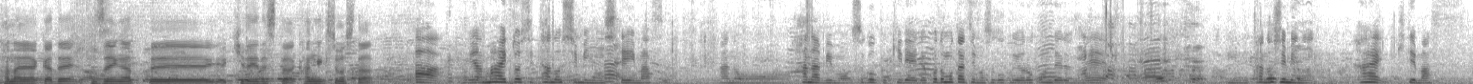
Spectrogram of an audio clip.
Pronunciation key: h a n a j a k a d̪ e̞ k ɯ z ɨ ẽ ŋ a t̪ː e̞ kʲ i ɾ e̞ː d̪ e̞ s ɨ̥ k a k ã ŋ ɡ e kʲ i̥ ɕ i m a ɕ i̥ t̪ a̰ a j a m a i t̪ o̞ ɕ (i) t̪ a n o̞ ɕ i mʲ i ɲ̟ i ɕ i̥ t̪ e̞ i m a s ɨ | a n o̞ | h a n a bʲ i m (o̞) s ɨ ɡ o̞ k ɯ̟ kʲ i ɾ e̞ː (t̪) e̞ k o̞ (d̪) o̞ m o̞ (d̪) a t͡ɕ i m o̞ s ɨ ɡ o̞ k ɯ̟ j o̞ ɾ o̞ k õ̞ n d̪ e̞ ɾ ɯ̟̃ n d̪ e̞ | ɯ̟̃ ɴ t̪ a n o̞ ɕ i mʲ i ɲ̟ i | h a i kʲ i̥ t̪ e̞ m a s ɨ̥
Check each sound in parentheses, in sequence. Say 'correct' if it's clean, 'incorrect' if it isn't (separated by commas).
correct, correct, incorrect, correct, incorrect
